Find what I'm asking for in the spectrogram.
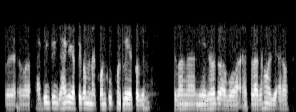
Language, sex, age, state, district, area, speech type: Santali, male, 18-30, Jharkhand, Seraikela Kharsawan, rural, conversation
